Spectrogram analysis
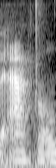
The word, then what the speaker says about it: Ackie: I said Ale, but I think it is Aki.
